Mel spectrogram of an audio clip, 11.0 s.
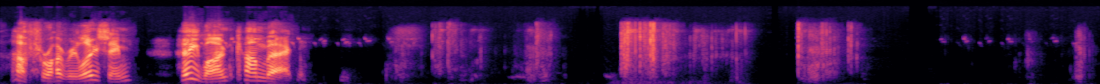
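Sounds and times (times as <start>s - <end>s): small birds chirping faintly: 0.3s - 5.6s, 9.4s - 11.0s.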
